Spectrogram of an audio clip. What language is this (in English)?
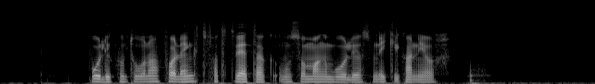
Norwegian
